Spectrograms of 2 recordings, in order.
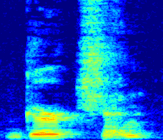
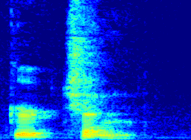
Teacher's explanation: the TJ comes out as a CH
